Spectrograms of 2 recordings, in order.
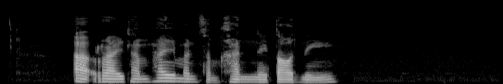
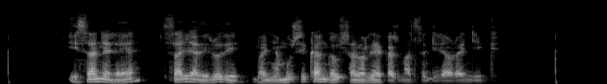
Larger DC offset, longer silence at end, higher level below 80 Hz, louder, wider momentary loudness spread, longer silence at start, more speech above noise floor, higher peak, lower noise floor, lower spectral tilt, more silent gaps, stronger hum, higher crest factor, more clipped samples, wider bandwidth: neither; first, 1.65 s vs 1.1 s; about the same, -66 dBFS vs -66 dBFS; first, -23 LUFS vs -29 LUFS; about the same, 10 LU vs 11 LU; about the same, 0.75 s vs 0.7 s; about the same, 42 dB vs 41 dB; first, -2 dBFS vs -8 dBFS; second, -64 dBFS vs -69 dBFS; first, -6.5 dB/octave vs -5 dB/octave; neither; neither; about the same, 24 dB vs 22 dB; neither; about the same, 10.5 kHz vs 11 kHz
